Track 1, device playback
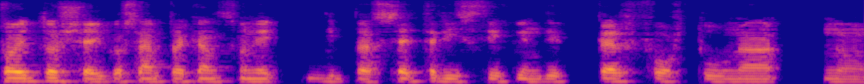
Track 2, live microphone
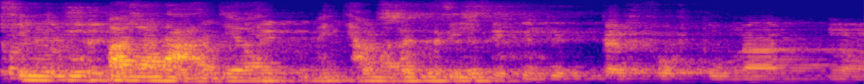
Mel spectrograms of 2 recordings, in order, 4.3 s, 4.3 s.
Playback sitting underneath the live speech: Yes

